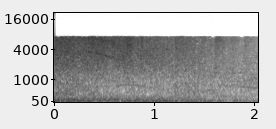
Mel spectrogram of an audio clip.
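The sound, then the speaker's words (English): A hand grenade detonates inside a building lobby with a loud, dense, low roar of blast noise that holds steady over the whole stretch before easing a little near the end. “Hot metal fragments from the detonating grenade decimated the guards within”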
